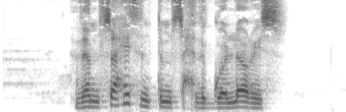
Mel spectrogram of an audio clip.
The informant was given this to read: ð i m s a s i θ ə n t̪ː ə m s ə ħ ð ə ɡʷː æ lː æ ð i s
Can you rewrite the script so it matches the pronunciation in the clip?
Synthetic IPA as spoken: ð æ m s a ħ i θ ə n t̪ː ə m s ə ħ ð ə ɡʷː æ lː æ ʁ i s

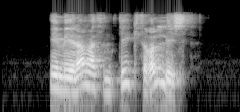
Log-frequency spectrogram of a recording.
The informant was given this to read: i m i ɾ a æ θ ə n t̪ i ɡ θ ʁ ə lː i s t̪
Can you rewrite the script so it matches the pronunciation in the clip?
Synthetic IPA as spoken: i m i ɾ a æ θ ə n t̪ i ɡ θ ʁ ə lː i s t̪

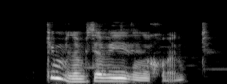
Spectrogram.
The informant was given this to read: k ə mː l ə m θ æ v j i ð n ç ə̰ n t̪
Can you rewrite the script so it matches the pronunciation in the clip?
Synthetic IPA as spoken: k ə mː l ə m θ æ v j i ð n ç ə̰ n t̪

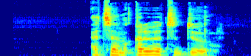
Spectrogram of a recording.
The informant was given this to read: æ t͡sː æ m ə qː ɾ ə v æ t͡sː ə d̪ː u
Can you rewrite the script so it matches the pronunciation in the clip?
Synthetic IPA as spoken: æ t͡sː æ n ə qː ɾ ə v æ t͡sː ə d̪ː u

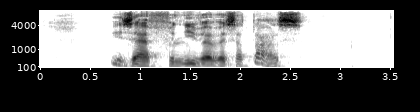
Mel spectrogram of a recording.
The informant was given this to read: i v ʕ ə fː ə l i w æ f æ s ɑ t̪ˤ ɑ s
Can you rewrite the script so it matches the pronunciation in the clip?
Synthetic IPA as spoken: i z ʕ ə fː ə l i v æ v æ s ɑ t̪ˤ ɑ s

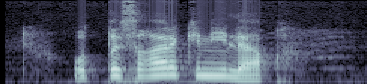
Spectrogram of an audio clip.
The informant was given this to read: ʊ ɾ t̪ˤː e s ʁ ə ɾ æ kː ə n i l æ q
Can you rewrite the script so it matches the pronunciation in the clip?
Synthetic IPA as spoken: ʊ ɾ t̪ˤː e s ʁ a ɾ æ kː ə n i l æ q

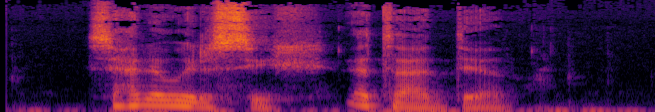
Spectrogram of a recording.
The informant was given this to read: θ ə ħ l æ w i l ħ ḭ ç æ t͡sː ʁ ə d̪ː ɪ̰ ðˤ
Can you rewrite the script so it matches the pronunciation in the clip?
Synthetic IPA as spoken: s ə ħ l æ w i l s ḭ ç æ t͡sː ʕ ə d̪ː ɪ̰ ðˤ

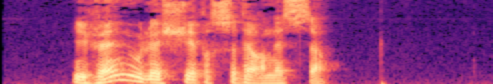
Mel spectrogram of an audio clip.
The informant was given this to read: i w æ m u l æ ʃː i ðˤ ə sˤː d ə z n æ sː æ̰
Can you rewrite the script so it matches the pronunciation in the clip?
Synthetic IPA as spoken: i v æ n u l æ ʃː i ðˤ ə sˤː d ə ʁ n æ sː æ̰

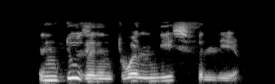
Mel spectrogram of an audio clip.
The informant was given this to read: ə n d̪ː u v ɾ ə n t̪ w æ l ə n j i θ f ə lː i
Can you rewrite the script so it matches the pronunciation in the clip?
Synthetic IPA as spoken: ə n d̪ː u ð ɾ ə n t̪ w æ l ə n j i s f ə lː i

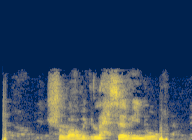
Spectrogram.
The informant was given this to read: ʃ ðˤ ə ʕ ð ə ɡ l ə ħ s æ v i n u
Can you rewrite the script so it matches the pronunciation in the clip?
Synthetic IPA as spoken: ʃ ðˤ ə ʁ ð ə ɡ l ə ħ s æ v i n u

